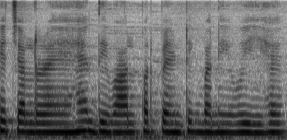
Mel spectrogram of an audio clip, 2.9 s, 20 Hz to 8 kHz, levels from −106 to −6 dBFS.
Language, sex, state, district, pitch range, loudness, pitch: Hindi, female, Bihar, Patna, 190-205 Hz, -12 LUFS, 195 Hz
